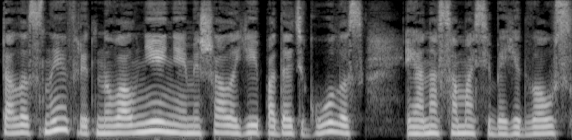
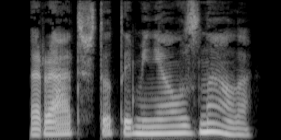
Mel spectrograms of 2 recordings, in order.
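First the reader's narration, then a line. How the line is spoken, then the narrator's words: Low confiding voice. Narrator (Russian): вполголоса доверительно ответил парень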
